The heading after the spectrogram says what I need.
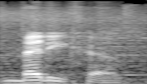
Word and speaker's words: Medico: pronounces it wrong, but the correct way is Medico.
